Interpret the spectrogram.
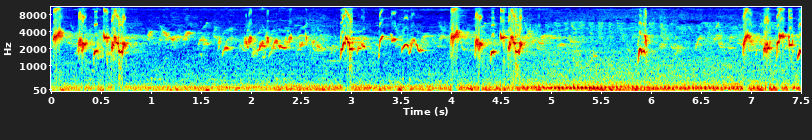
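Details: Red-whiskered bulbuls singing hard at a training perch, 2024, Pattani: lively, repeated whistled phrases with sharp chirps from several birds, in quick succession over a low hum.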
